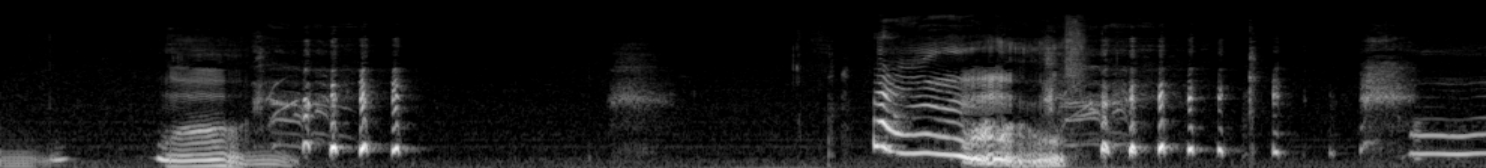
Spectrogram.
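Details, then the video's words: Hilo, a Sheprador puppy (Australian Shepherd-Blue Heeler/Lab mix), indoors during play: drawn-out whiny, yodel-like moans that rise and fall, gravelly growling grumbles and short snappy clicks, in loud bursts separated by a quiet gap. "Lab puppy making hilarious noises"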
